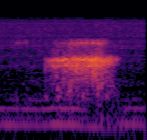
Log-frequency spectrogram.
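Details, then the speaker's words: Very large bulldog during a phone interview: single rough, rasping snore-like breath heard over a low line hum; snoring. "si vous entendez des ronflements, c'est mon très gros bouledogue, alors ne vous laissez pas déranger"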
